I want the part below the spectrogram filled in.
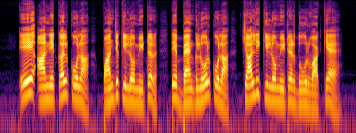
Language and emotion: Dogri, neutral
